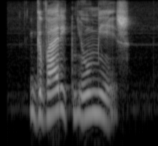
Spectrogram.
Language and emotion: Russian, angry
